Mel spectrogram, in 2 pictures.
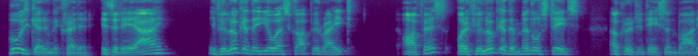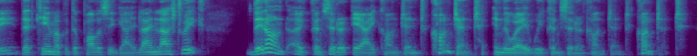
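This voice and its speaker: A middle-aged man whose first language is Nepali, giving an earnest academic talk, often restarting words, with a throat irritated by allergy. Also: mid-range voice. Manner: earnest, questioning, frequent restarts. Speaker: guest speaker, professor.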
